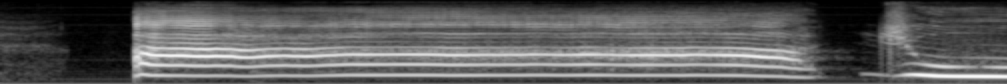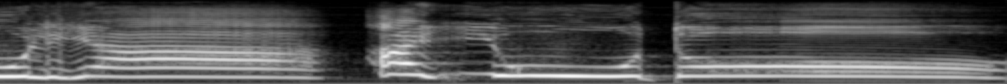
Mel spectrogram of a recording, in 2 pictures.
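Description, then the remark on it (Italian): A terrified scream at a giant spider on the ceiling: one long, loud, high-pitched shriek held for a couple of seconds, followed by two shorter, wavering cries, with no other voices. “può una storia iniziare con un urlo spaventoso?”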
